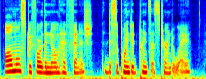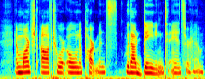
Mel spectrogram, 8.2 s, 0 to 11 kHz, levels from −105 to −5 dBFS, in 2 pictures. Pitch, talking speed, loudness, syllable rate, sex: 200 Hz, 170 wpm, -18 LUFS, 5.8 syllables/s, female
